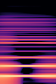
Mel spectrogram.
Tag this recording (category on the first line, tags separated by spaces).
Instrument samples > String
arpeggio guitar sound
